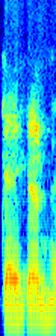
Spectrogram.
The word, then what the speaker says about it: Geoghegan: yes it's actually uh just a matter of ignoring the spelling which which uh is very counterintuitive and uh it's just gagan it's what I used to say to people is it rhymes with Ronald Reagan uh I guess I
